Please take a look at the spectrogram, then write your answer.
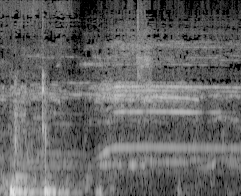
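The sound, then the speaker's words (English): A couple of dull thumps, then a goat lets out one long, wavering bleat that carries steadily for over a second, moderately loud with no talking. “Noisy guys, huh? That's the goat mafia right there.”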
